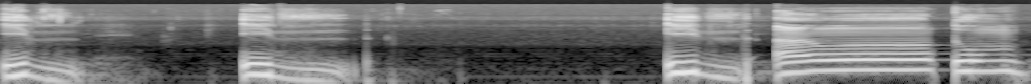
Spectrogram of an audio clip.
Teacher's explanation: dalal sukun lagi bukan qalqalah ya. Jangan dipantulkan.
